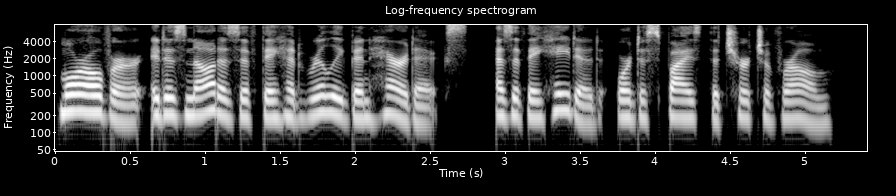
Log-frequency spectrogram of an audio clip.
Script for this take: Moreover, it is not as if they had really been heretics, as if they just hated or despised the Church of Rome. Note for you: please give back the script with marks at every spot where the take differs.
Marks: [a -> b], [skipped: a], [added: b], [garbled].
Moreover, it is not as if they had really been heretics, as if they [skipped: just] hated or despised the Church of Rome.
